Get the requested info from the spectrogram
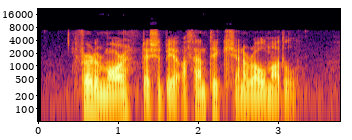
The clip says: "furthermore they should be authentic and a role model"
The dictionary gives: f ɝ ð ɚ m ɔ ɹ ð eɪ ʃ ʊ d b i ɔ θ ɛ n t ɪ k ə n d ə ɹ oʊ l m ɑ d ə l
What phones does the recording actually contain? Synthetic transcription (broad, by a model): f ɝ ð ɚ m ɔ ɹ ð eɪ ʃ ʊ d b i ɔ θ ɛ n t ɪ k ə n ə ɹ oʊ l m ɑ d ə l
